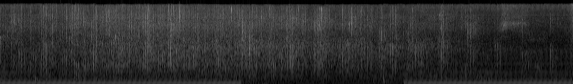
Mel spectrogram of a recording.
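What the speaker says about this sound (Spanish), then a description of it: "un aplauso por favor a la madre" Faint, steady applause from an audience at a Spanish-language religious gathering, soft clapping sustained for several seconds over a constant electrical hum.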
